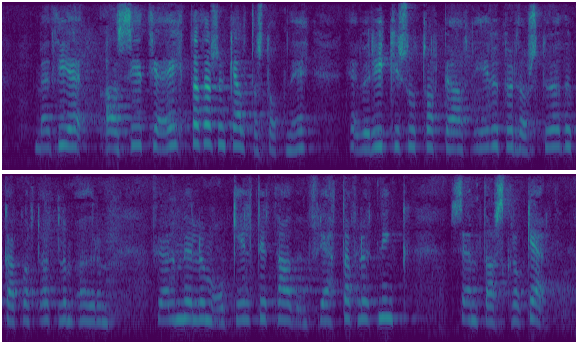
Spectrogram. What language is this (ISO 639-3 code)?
isl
